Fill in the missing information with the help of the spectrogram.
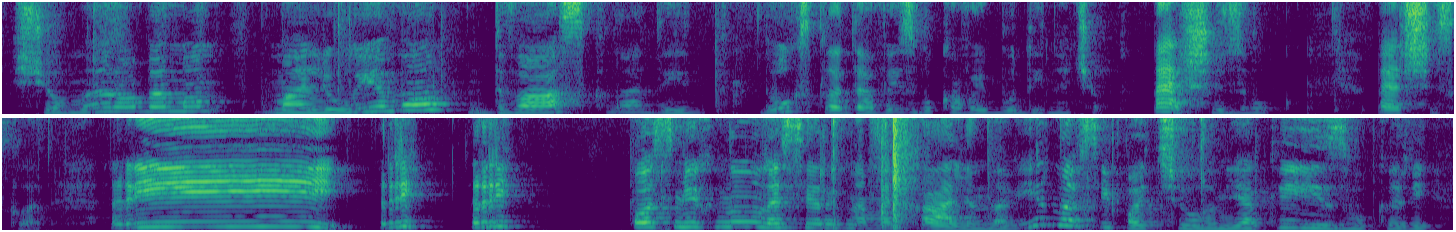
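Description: A woman's voice: a little high, animated. A middle-aged woman teaching an online lesson to young children, asking riddles, praising answers and stretching out sounds and syllables. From Ukraine. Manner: slow, sing-song, stretches out sounds and syllables. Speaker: preschool teacher.

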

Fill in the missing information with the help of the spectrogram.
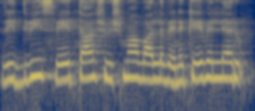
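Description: A woman tells a story aloud in a high, clear voice, reading with steady expression. Her delivery is that of a serialized storyteller guiding the listener from scene to scene. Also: brisk. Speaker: narrator. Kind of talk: storytelling narration.

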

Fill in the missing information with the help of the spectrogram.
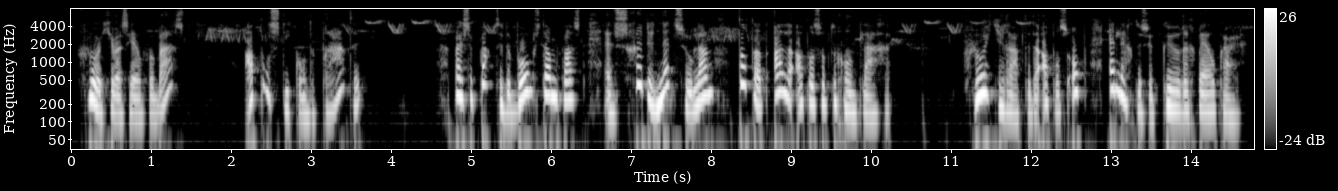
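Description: Slow, lively woman telling a fairy tale. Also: on the low side, slight background noise. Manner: clear, expressive telling for children. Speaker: storyteller. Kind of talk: scripted storybook narration.

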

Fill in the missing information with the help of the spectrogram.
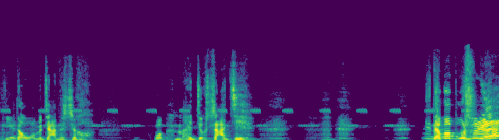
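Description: An actor playing a stubborn, proud young country man who shouts back at bullies, in a dubbed TV drama. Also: a little high, expressive, fast, crowd noise. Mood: defiant shouting. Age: young adult. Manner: shouting, defiant. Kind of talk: TV drama dub. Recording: dialogue over loud score.

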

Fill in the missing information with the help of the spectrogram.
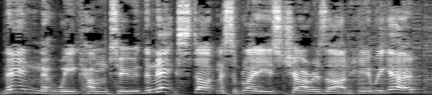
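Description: A British man in his thirties hosting a casual unboxing vlog, chatting excitedly as he announces giveaways. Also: high voice, a little slow, faint music behind. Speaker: YouTube host. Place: small indoor room at a desk.

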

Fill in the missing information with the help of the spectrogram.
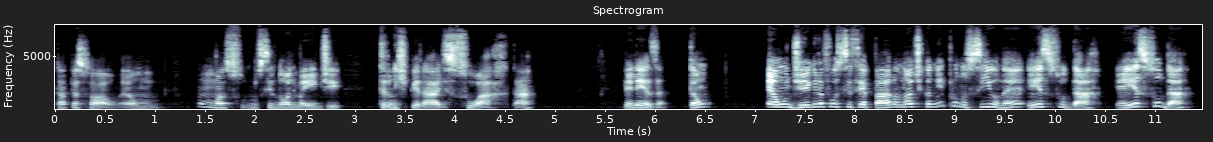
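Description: The recording is dull and lo-fi: a Portuguese teacher with a Brazilian accent goes over grammar at a whiteboard, very animated, at normal speed, in a husky medium-pitched voice. They break words into syllables as they speak and keep checking with "né?" and "tá, pessoal?".

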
